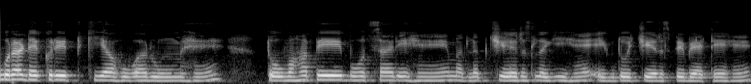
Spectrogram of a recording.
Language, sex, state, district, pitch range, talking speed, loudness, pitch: Hindi, female, Bihar, Patna, 175-195 Hz, 175 wpm, -17 LUFS, 180 Hz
